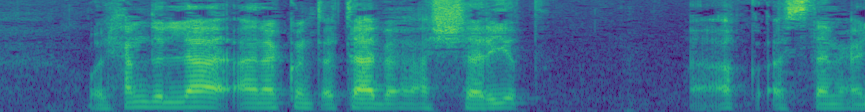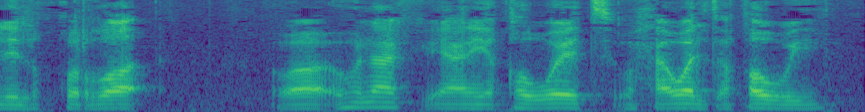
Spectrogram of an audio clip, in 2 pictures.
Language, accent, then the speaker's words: Arabic; United States; born there; Arabic is a second language; أنا مولود في أمريكا الولايات المتحدة، وعمري 17 سنة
